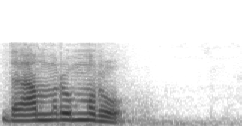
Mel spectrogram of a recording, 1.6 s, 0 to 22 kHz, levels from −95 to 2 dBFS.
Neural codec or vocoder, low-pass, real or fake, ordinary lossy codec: codec, 16 kHz in and 24 kHz out, 0.6 kbps, FocalCodec, streaming, 4096 codes; 5.4 kHz; fake; AAC, 32 kbps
